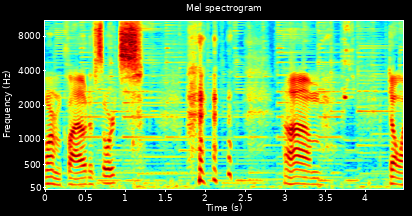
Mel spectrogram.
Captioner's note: laughter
